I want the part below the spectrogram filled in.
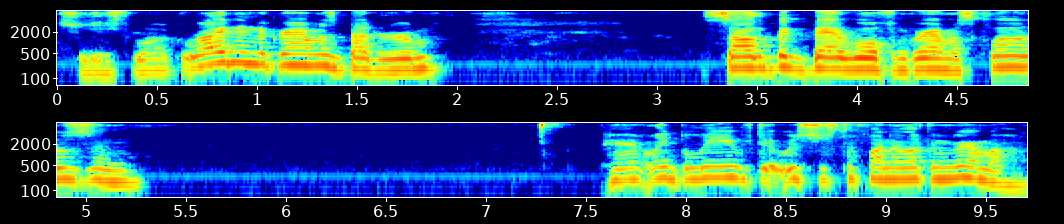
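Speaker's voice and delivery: usual speaking voice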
